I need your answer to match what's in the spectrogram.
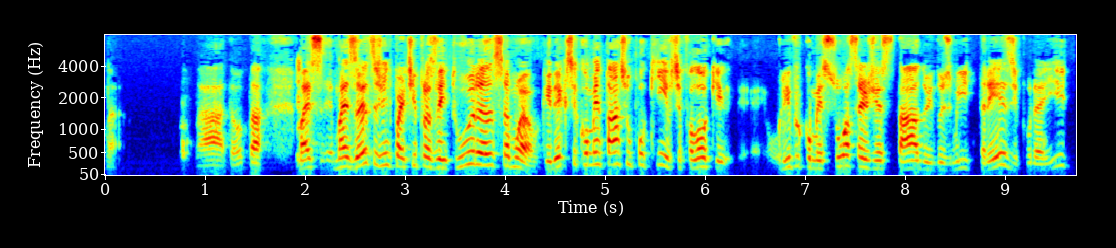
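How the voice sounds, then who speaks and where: A man's voice: high voice, big pitch swings, brisk, a bit bright, husky. A man interviewing an author over a video call, friendly and often repeating words and restarting sentences. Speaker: interviewer at a book launch.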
